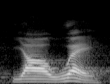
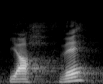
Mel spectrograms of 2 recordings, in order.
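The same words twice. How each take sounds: First: The middle consonant is a W sound. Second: The middle consonant is a V sound. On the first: This is the anglicized form. "from which we get Yahweh" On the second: This is the original Hebrew form. "if we're taking this as a V sound"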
